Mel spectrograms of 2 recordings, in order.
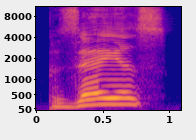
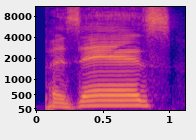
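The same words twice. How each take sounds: First: The second vowel is a Southern gliding eh sound. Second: The second vowel has a Wisconsin-style eh sound. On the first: "the Southern diphthonged eh" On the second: "the Wisconsin eh"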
